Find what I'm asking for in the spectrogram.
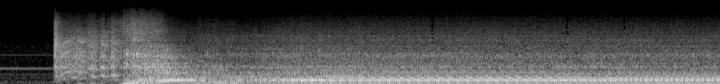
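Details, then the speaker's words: Mustang Bullitt V8, first start after fitting a JBA stainless off-road H-pipe with stock Bullitt mufflers and new O2 sensors: a deep, loud, lumpy idle rumble, much louder than stock; slight passenger-side leak noted. "Definitely a lot louder right off the get-go. Probably going to start smoking a little bit because of the new pipes, but you could definitely tell that rumble of the idle."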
